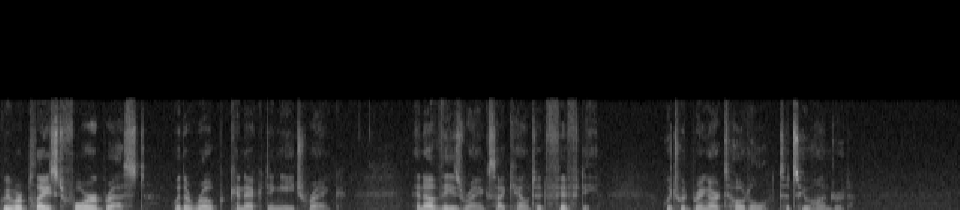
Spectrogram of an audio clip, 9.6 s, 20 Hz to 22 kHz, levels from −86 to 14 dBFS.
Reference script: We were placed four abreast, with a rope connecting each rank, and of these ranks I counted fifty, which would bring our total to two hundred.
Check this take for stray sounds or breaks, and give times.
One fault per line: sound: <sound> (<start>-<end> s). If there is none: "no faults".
no faults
